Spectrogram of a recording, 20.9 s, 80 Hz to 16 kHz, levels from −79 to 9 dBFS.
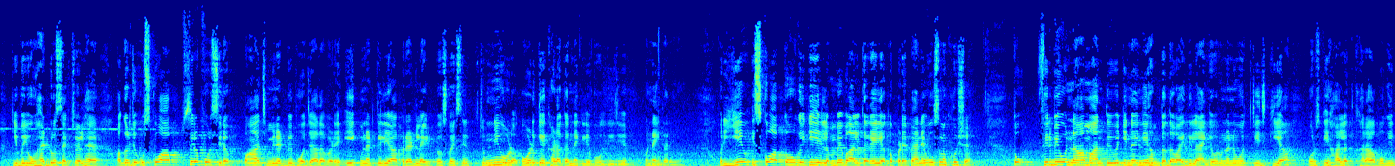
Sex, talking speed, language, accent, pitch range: female, 230 wpm, Hindi, native, 175-215 Hz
